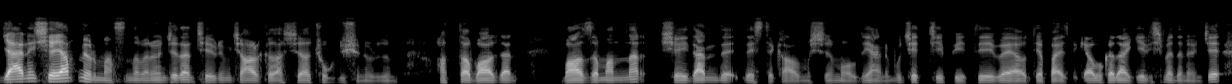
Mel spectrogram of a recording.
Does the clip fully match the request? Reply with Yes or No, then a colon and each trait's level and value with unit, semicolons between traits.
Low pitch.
Yes: very low, 95 Hz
